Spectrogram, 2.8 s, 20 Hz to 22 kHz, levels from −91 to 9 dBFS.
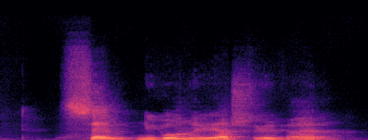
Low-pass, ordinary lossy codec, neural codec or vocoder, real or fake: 19.8 kHz; none; codec, 44.1 kHz, 2.6 kbps, DAC; fake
